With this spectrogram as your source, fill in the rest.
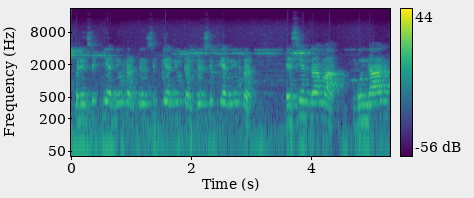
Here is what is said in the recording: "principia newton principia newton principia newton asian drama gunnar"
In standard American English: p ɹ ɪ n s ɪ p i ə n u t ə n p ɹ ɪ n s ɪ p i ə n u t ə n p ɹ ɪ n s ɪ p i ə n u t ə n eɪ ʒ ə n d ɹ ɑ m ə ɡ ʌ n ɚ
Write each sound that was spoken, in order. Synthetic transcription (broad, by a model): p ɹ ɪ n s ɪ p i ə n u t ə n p ɹ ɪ n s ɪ p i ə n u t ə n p ɹ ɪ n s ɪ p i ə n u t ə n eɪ s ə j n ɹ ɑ m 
